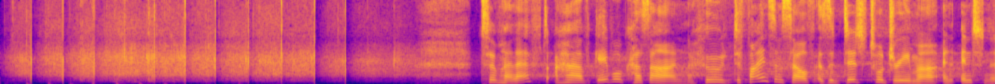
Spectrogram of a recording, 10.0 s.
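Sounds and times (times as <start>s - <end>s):
sharper louder claps: 0.0s - 4.3s
audience applause welcoming a speaker: 0.0s - 4.6s
speech: 4.8s - 9.9s.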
